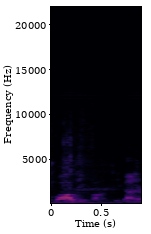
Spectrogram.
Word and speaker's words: Wally Funk: Pronounced Who's that? Wooly Funk? Wally Funk, you got it right.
